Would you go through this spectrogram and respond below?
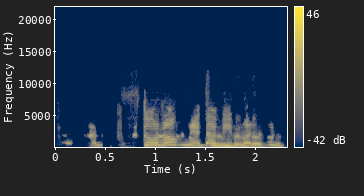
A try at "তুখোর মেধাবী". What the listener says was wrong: তুরুক মেধাবী বলছেন তুখুর মেধাবী।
